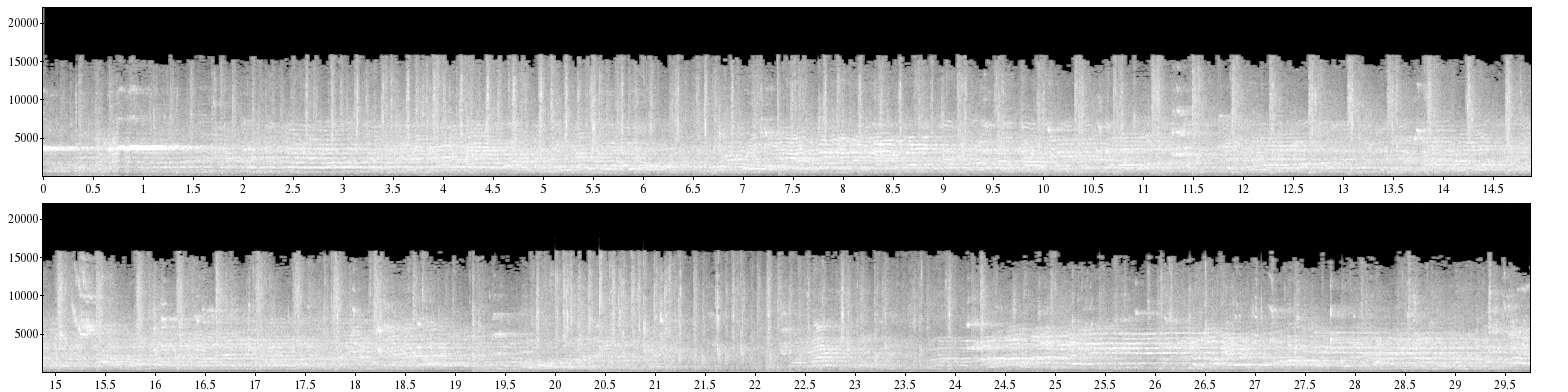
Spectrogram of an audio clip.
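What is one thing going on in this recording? A crowd of young women cheers and chants loudly in a large echoing hall.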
